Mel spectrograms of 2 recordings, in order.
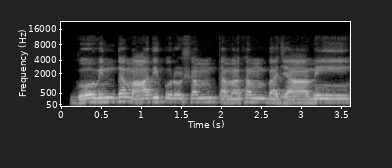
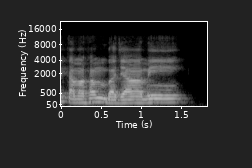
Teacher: पाद के अंत में हमेशा हम एक यति देते हैं। सो लघु अक्षर भी उसके वजह से गुरु ही हम उच्चारण करते हैं।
